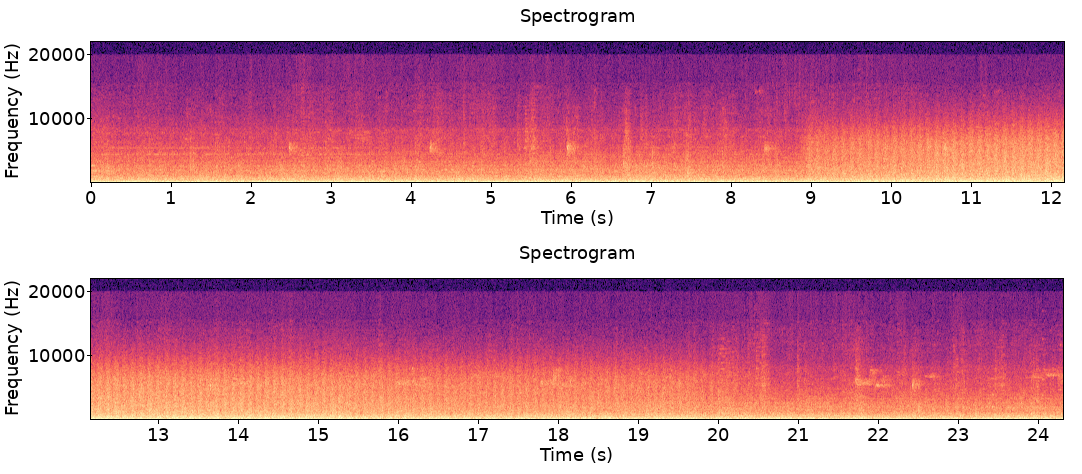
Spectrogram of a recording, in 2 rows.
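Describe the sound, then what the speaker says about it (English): A heavy 496-ton train in the game Railroader rolls along the rails with a continuous low rumble and rushing wheel noise, steady and fairly loud throughout with no talk. "So this train is 496 tons."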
